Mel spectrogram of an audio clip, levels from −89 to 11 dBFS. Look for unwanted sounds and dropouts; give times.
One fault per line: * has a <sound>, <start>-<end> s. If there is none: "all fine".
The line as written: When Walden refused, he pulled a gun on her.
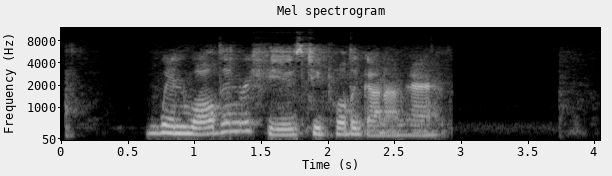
all fine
